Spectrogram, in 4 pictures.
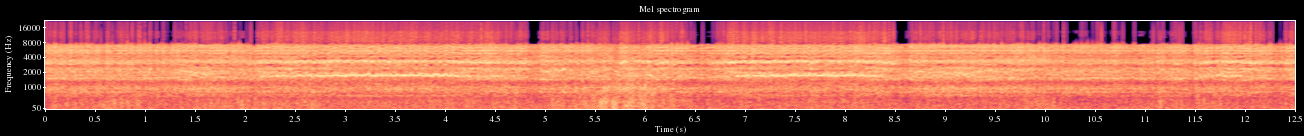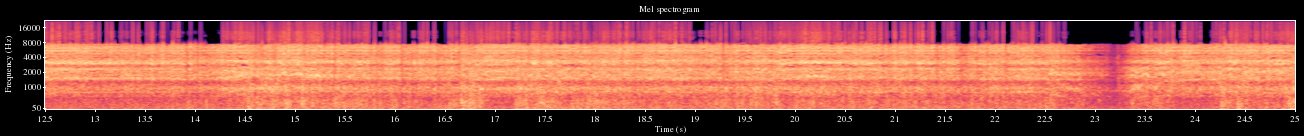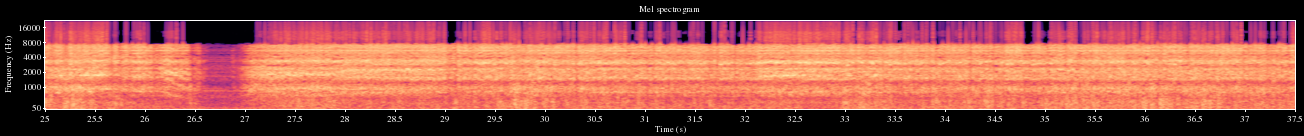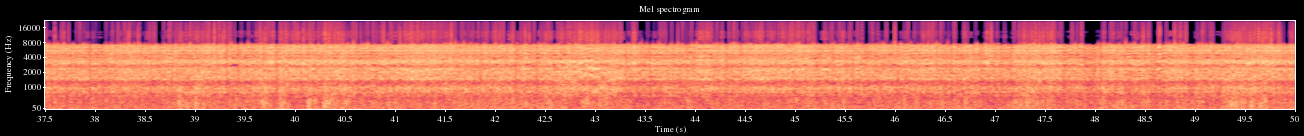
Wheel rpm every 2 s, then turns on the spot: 200, 190, 200, 200, 200, 200, 200, 200, 200, 190, 200, 110, 200, 120, 200, 200, 200, 200, 190, 200, 200, 200, 200, 200, 200.
none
